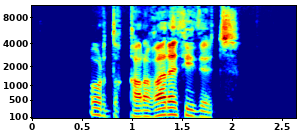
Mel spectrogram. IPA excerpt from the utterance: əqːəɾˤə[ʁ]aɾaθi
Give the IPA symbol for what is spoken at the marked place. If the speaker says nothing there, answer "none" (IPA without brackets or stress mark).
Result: ʁ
